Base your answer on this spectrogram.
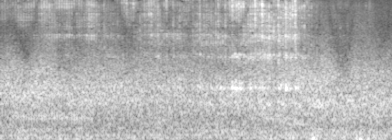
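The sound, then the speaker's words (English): A gas-powered motorized bicycle passes by. Its small engine makes a rattling buzz over steady road noise, growing briefly louder midway and then easing off. “The gas-powered bicycle seems to be cheating. Kind of like those Razor scooters with the motor.”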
